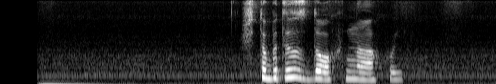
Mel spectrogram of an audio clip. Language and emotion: Russian, angry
